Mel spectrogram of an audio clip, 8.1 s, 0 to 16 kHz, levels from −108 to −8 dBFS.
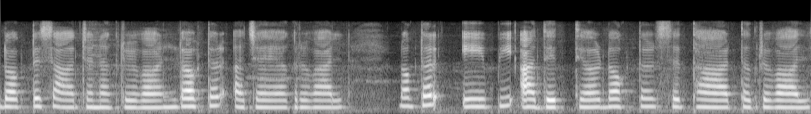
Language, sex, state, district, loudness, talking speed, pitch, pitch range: Hindi, female, Chhattisgarh, Raipur, -20 LUFS, 90 wpm, 235 Hz, 225-250 Hz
